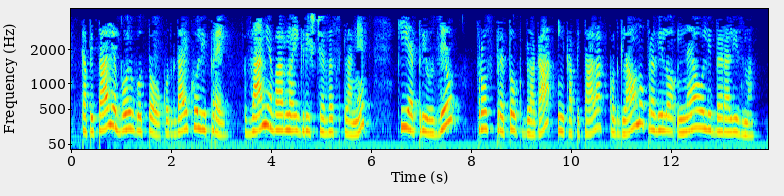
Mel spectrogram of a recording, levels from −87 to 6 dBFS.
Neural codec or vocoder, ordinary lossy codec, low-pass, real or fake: none; MP3, 16 kbps; 3.6 kHz; real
